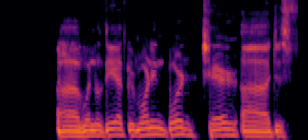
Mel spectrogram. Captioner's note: foreign language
